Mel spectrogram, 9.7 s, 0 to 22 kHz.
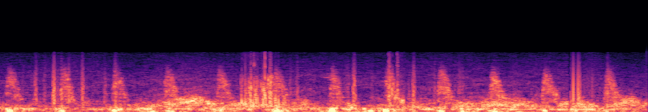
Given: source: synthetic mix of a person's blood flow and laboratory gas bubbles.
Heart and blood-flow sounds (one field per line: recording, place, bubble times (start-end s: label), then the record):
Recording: Doppler ultrasound of blood flow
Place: subclavian vein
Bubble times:
3.64-4.26 s: bubbles
5.84-6.12 s: bubbles
From the record:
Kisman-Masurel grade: 222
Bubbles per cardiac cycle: several, 3 to 8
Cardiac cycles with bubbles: 10 to 50%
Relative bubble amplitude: moderate (0.250 to 0.450)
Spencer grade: 2 (many but less than half of the cardiac periods contain bubble signals, singularly or in groups)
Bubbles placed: anywhere in the cardiac cycle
